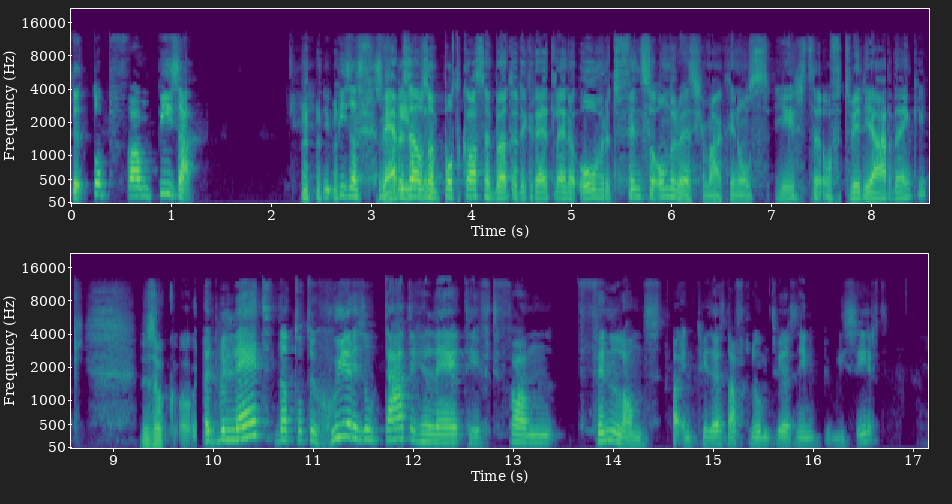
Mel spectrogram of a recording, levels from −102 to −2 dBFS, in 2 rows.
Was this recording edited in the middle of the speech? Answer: yes; 2 cuts; at 9.8 s, 14.5 s

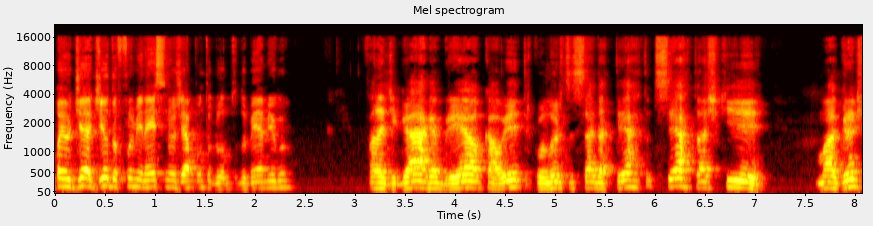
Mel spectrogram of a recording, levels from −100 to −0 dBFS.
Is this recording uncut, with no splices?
yes; 0 cuts

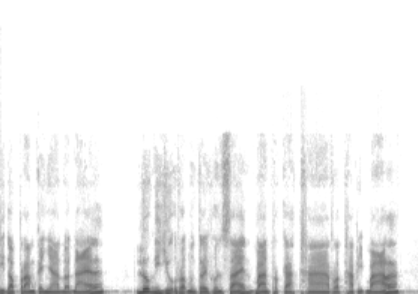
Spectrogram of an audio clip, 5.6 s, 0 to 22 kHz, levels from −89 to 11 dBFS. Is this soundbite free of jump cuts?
yes; 0 cuts

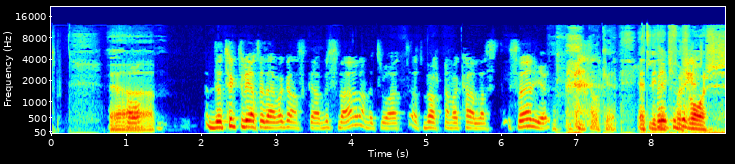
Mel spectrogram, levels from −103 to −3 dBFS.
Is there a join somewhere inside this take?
yes; 2 cuts; at 2.0 s, 6.6 s

